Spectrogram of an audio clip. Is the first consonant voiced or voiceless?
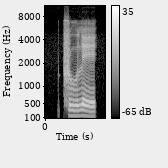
voiceless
